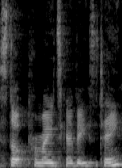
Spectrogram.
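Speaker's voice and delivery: ordinary talk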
